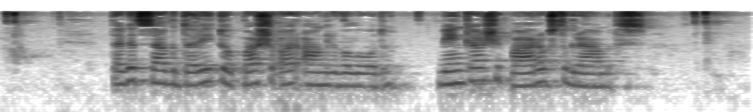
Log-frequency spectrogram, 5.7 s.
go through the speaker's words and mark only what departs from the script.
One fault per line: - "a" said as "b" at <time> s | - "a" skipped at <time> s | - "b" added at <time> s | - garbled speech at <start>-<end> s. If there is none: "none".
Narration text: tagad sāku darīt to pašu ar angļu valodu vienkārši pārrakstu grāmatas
none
